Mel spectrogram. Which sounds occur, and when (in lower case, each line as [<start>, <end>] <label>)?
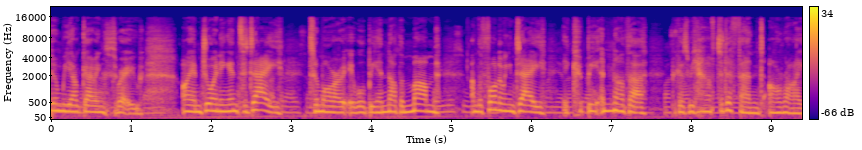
[0.00, 1.14] woman speaking
[0.00, 9.35] background noise
[1.20, 1.64] breathing
[1.66, 9.35] woman speaking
